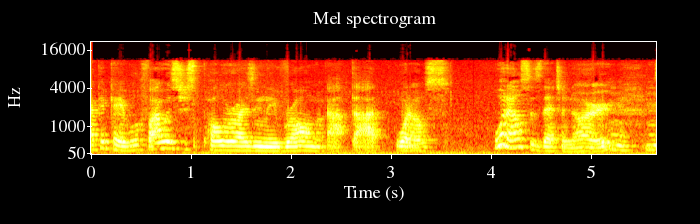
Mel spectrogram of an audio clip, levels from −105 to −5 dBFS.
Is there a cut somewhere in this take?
no; 0 cuts

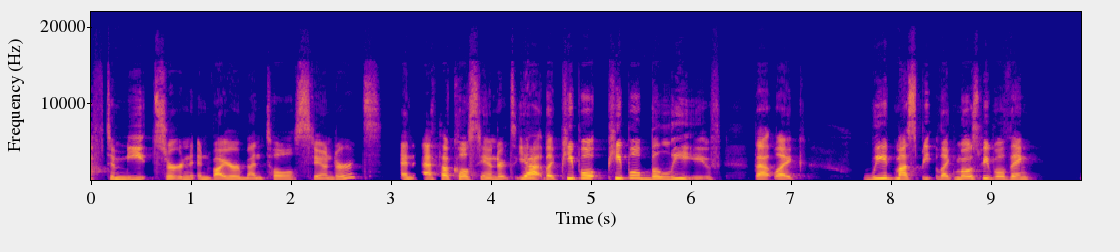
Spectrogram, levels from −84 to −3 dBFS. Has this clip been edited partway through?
no; 0 cuts

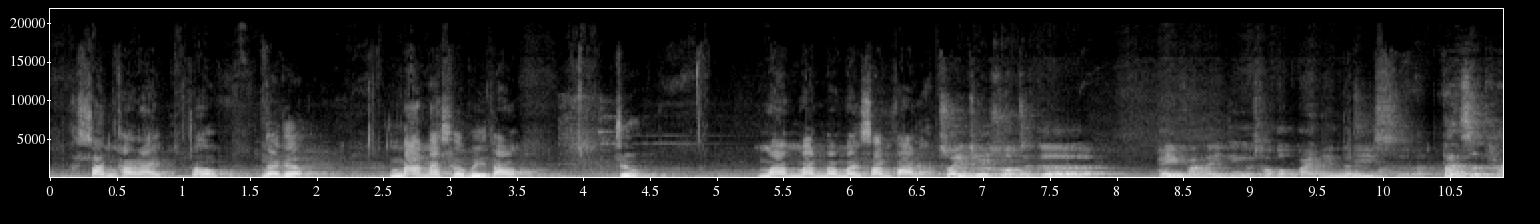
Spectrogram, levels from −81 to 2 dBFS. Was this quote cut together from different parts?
yes; 2 cuts; at 0.9 s, 6.6 s

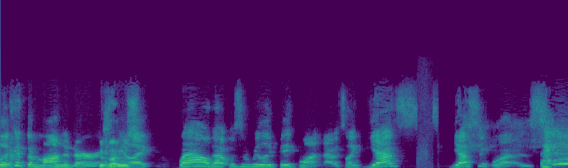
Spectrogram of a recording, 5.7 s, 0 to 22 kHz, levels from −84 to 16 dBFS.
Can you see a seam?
no; 0 cuts

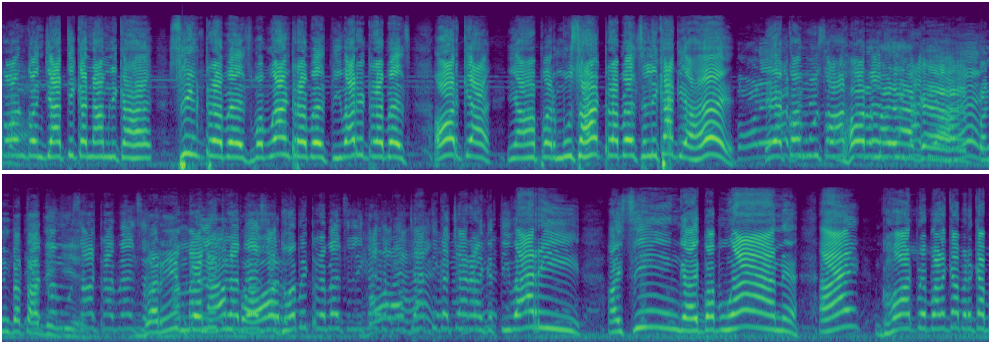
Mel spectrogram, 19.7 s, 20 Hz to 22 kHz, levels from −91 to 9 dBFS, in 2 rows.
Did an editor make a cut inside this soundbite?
yes; 1 cut; at 14.2 s

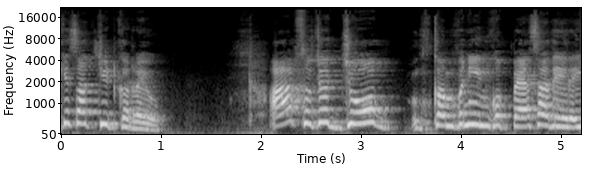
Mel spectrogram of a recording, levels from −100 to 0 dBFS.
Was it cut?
no; 0 cuts

